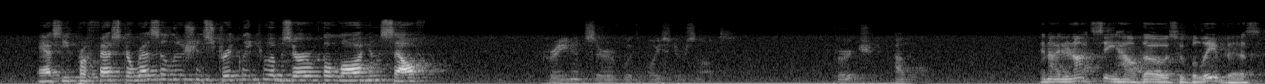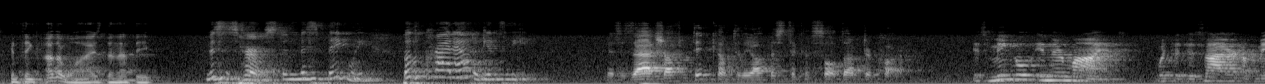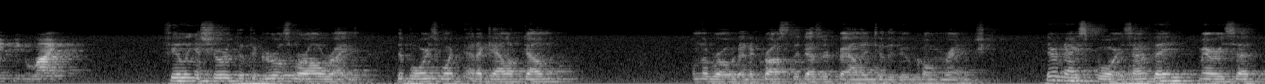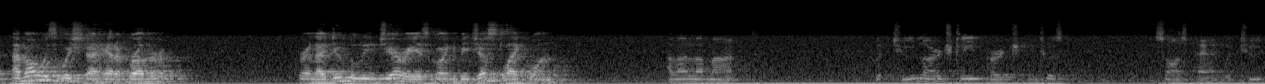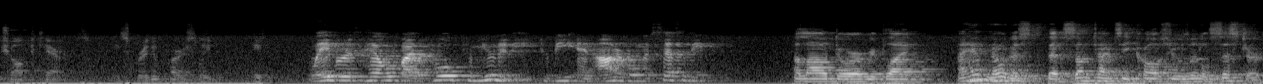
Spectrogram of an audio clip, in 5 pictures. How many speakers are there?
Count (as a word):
seven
